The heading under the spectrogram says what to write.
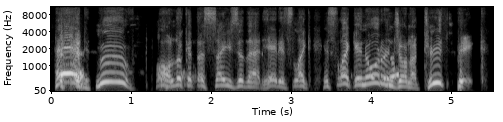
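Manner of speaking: high, exasperated Scottish heckler; hammed-up Scottish mockery, opening on a high shout; Scottish accent. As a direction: taunt in a high Scottish brogue. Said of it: "I think I can do Scottish".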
